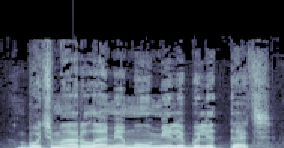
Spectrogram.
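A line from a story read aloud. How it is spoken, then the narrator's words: Snapping. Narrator (Russian): огрызнулся Жаен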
